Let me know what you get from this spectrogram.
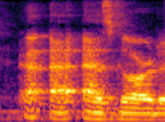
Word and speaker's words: Asgard: How do you pronounce that? – Asgard is an acceptable pronunciation.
